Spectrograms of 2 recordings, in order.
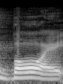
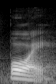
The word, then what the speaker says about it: boy: of the oy diphthong so don't say boy it's boy boy an american but it's further back and british and a bit longer and british i've noticed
